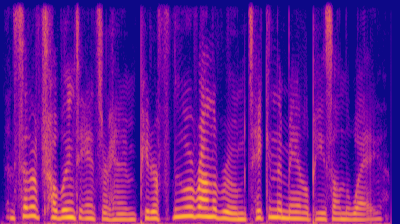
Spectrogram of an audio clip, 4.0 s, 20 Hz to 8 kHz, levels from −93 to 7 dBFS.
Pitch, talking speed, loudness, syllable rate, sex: 240 Hz, 255 wpm, -16 LUFS, 7.1 syllables/s, female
